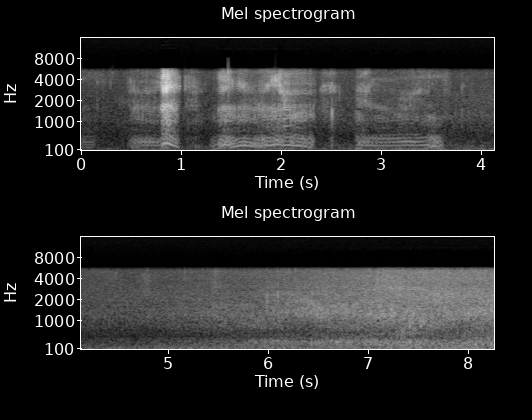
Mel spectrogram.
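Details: Bullmastiff pups for sale at Het Hezehof give a few squeaky, wavering whines and whimpers early on, then fade into a rising background rumble.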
